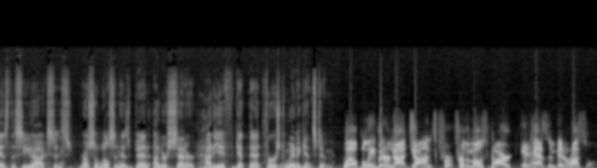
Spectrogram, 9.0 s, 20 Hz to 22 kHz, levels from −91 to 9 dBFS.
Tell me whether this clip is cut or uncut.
uncut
